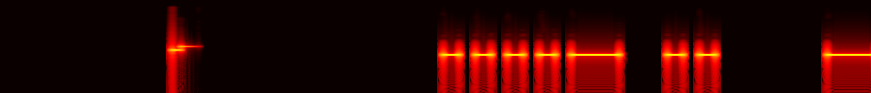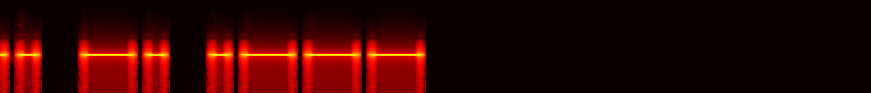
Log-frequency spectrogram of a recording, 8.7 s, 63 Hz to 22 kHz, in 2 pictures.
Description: Morse code, heard as a keyed tone, about 15 wpm, 700 Hz. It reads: 4I NNJ
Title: Winter Field Day Exchanges 15wpm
